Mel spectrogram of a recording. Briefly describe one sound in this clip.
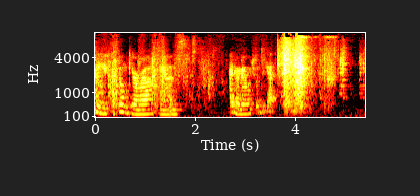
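Paper crinkles as a young woman handles an instruction sheet.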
